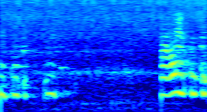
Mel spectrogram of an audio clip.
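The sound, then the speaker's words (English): A turkey gobbles in two quick, warbling bursts with a short pause between them, the second burst louder and rattling. No one speaks. “Turkeys wake up to the sun, and their day begins very early.”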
